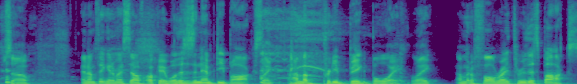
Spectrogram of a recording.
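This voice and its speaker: This is a normal speaking voice from a man with a fairly high pitch. He talks at a moderate pace with ordinary pitch variation. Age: 30s. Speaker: podcast producer and actor. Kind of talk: casual chat.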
